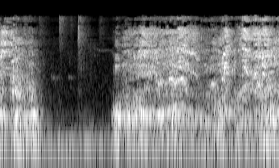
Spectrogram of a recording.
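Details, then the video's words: Piglet waiting for its food at feeding time. Low, rough grunts with a short quieter gap near the start, then continued grunting over steady background noise. "Baby piglet waiting eat food"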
